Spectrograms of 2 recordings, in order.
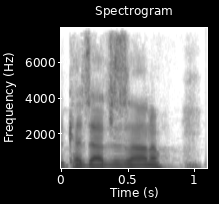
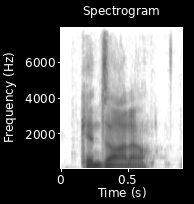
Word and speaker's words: Canzano: Well, I forwarded you the tweet about like John, how do you say the guy's name in Oregon that covers the Oregon Ducks? John Cazazzano? – Canzano.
